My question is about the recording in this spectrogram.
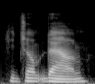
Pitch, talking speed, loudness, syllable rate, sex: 135 Hz, 190 wpm, -15 LUFS, 4.7 syllables/s, female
